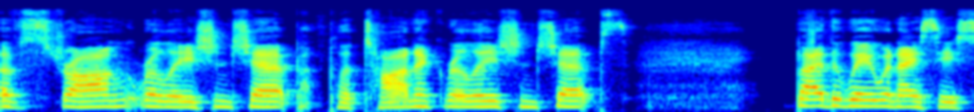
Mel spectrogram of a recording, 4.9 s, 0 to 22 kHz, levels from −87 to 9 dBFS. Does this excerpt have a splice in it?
yes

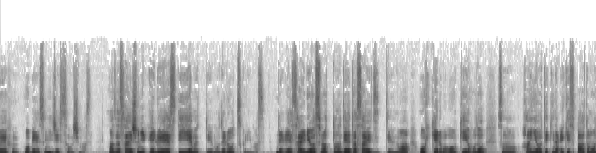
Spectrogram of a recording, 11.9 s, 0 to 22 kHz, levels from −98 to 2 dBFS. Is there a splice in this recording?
yes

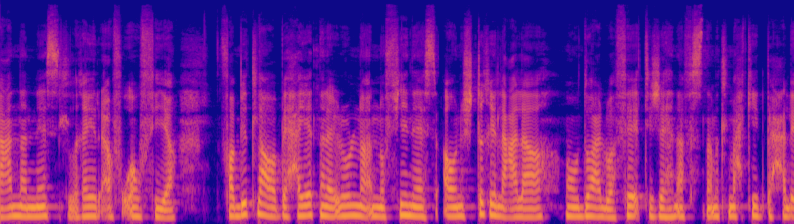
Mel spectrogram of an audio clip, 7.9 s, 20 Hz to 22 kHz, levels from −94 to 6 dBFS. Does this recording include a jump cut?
yes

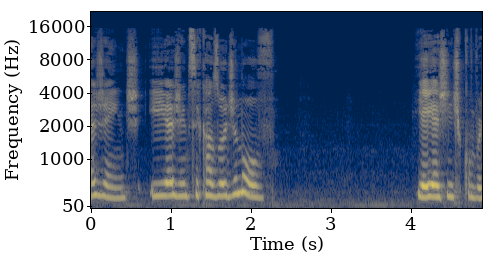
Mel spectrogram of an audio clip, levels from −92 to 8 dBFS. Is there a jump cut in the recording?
yes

